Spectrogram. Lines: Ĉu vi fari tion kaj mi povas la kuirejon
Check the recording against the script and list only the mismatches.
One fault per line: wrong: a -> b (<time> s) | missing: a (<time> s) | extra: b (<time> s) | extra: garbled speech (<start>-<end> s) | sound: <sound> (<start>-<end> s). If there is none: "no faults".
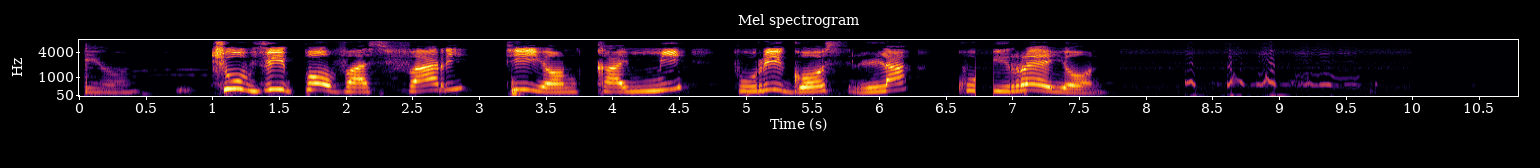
extra: povas (1.7 s)
wrong: povas -> purigos (5.0 s)
sound: dropout (6.7-6.9 s)
sound: bark (8.3-9.8 s)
